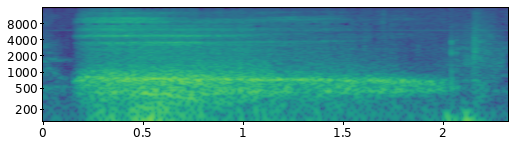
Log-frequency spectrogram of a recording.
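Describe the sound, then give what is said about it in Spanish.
A person blows a long, steady stream of breathy air, imitating the sound of the wind, fading slightly before a short puff near the end. Fairly loud, with no speech. “Pero Sonido yo, yo, digo, yo digo soplar. Como, como, si, como si tú quieres hacer el sonido del viento.”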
